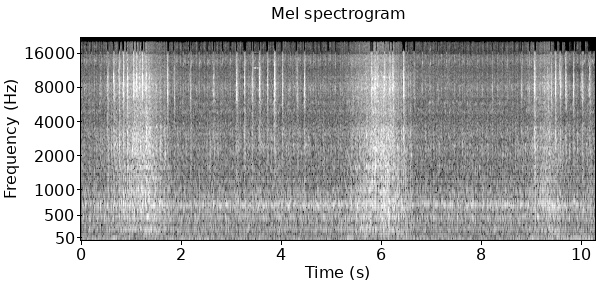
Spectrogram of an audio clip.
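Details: Land Rover Discovery 3 2.7 diesel, about 280,000 km (approximate), eni i-Sint 5W-30 oil, at idle: sharp regular knock about four per second gradually rising over diesel clatter; rod knock from spun bearings.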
